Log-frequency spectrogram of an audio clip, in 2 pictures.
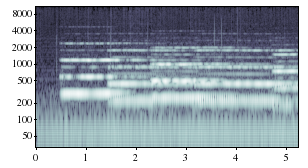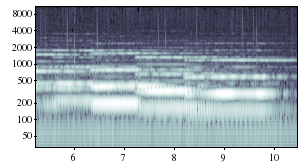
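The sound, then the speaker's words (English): Organ melody played alone on a manual 16-foot stop combined with 8- and 4-foot stops: smooth, sustained legato notes moving stepwise, rich in overtones, at a steady, fairly loud level. “This manual 16-foot stop may also be used with an 8-foot and 4-foot stop to play a melody alone. It will then sound like this.”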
